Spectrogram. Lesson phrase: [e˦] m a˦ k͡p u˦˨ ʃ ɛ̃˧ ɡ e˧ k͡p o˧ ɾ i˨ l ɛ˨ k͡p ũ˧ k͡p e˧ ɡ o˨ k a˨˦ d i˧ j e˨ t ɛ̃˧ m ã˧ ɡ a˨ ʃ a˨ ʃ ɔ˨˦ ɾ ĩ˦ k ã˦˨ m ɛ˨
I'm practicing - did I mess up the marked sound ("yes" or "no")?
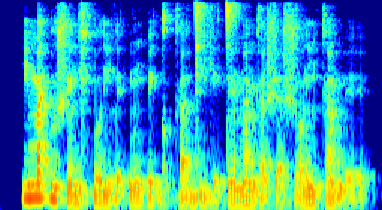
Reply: yes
